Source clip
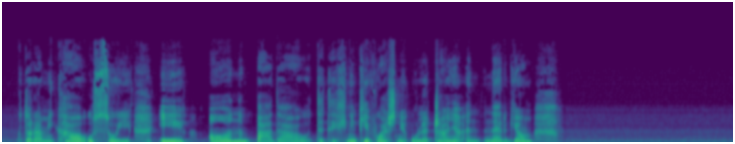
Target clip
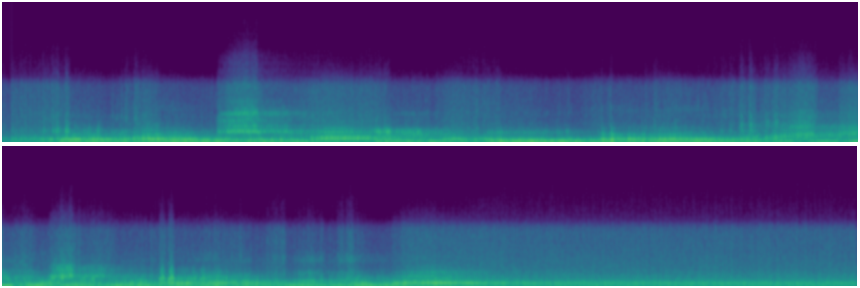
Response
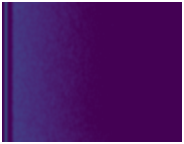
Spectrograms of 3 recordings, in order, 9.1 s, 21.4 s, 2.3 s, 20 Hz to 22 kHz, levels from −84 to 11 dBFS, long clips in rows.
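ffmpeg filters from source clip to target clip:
-filter_complex "[0:a]aeval=exprs='val(0)+0.5*0.0376*sgn(val(0))':c=same,equalizer=f=1.5k:w=2.2:g=11.5,acompressor=threshold=-21dB:ratio=3,asplit=2[a][b];[b]adelay=168,lowpass=f=2.9k:p=1,volume=-3dB,asplit=2[c][d];[d]adelay=168,lowpass=f=2.9k:p=1,volume=0.47,asplit=2[e][f];[f]adelay=168,lowpass=f=2.9k:p=1,volume=0.47,asplit=2[g][h];[h]adelay=168,lowpass=f=2.9k:p=1,volume=0.47,asplit=2[i][j];[j]adelay=168,lowpass=f=2.9k:p=1,volume=0.47,asplit=2[k][l];[l]adelay=168,lowpass=f=2.9k:p=1,volume=0.47[m];[a][c][e][g][i][k][m]amix=inputs=7:normalize=0,asetrate=18846,aresample=44100,aeval=exprs='0.398*(cos(1*acos(clip(val(0)/0.398,-1,1)))-cos(1*PI/2))+0.1*(cos(2*acos(clip(val(0)/0.398,-1,1)))-cos(2*PI/2))+0.02*(cos(6*acos(clip(val(0)/0.398,-1,1)))-cos(6*PI/2))':c=same,asplit=2[n][o];[1:a]atrim=start_sample=2205,adelay=114[p];[o][p]afir=irnorm=-1:irlink=0,volume=8.5dB[q];[n][q]amix=inputs=2:normalize=0,volume=-1.5dB"

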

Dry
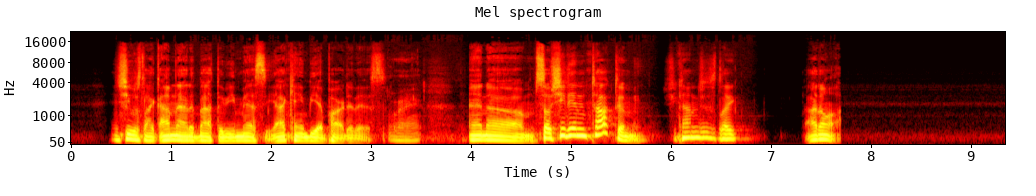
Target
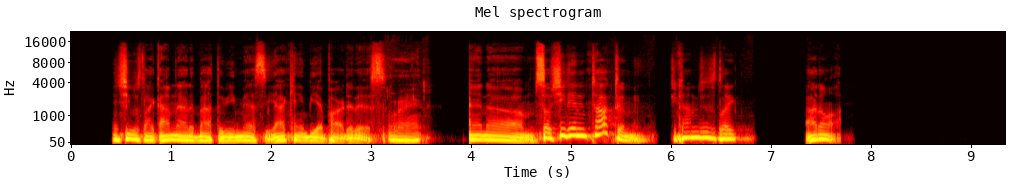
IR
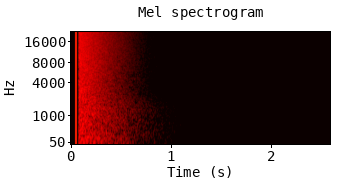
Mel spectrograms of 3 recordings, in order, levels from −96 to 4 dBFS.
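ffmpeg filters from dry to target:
-af "agate=range=-40dB:threshold=-41dB:ratio=16:detection=peak,bass=f=250:g=15,treble=f=4k:g=5,acompressor=threshold=-17dB:ratio=8,volume=-4.5dB"

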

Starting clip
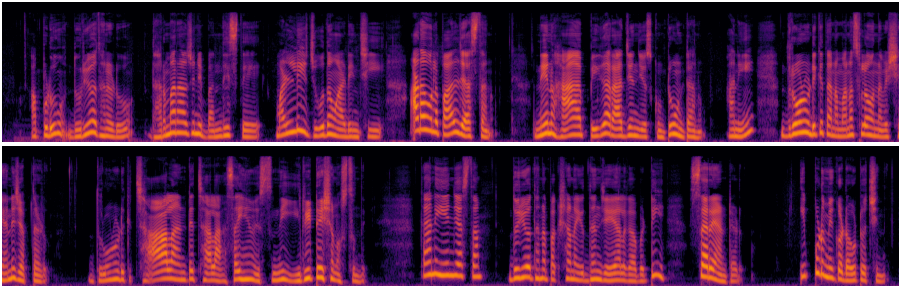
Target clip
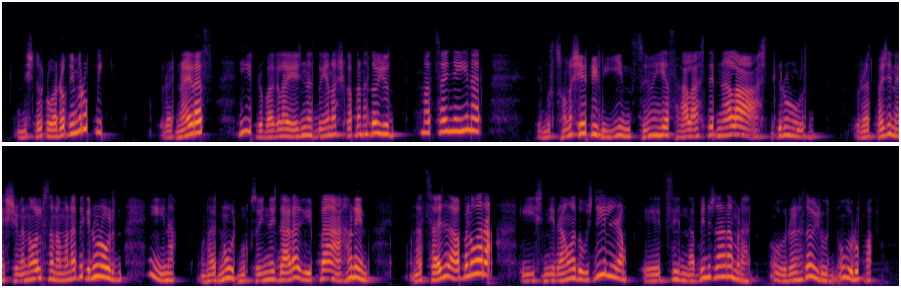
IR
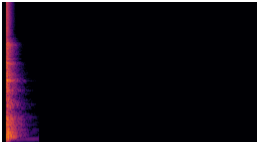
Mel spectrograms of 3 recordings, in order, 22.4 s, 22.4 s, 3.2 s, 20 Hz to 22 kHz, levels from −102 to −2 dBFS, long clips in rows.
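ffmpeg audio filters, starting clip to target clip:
-af "areverse,highpass=130,equalizer=f=450:t=q:w=4:g=3,equalizer=f=700:t=q:w=4:g=9,equalizer=f=1.4k:t=q:w=4:g=-5,equalizer=f=2k:t=q:w=4:g=-9,equalizer=f=2.9k:t=q:w=4:g=-4,lowpass=f=3.5k:w=0.5412,lowpass=f=3.5k:w=1.3066,bandreject=f=60:t=h:w=6,bandreject=f=120:t=h:w=6,bandreject=f=180:t=h:w=6,bandreject=f=240:t=h:w=6,volume=-5.5dB"

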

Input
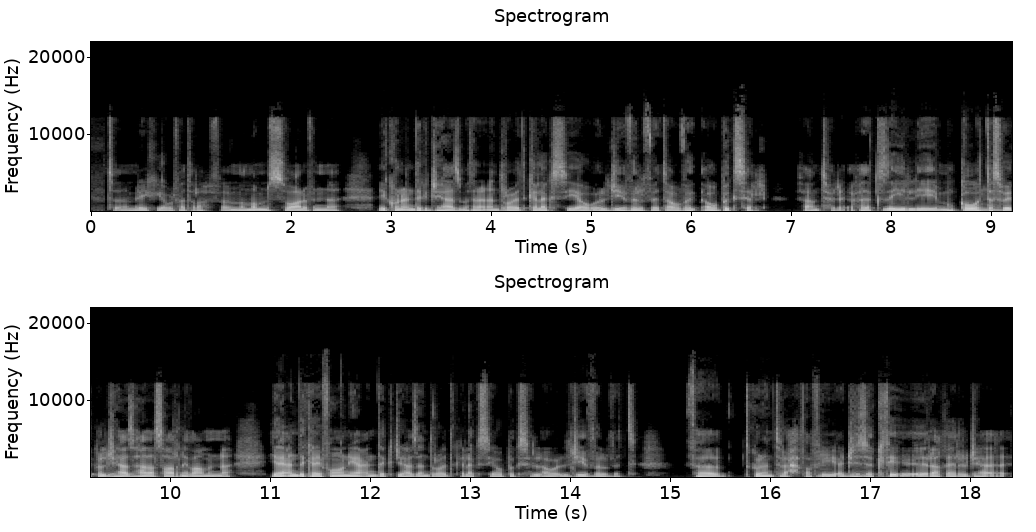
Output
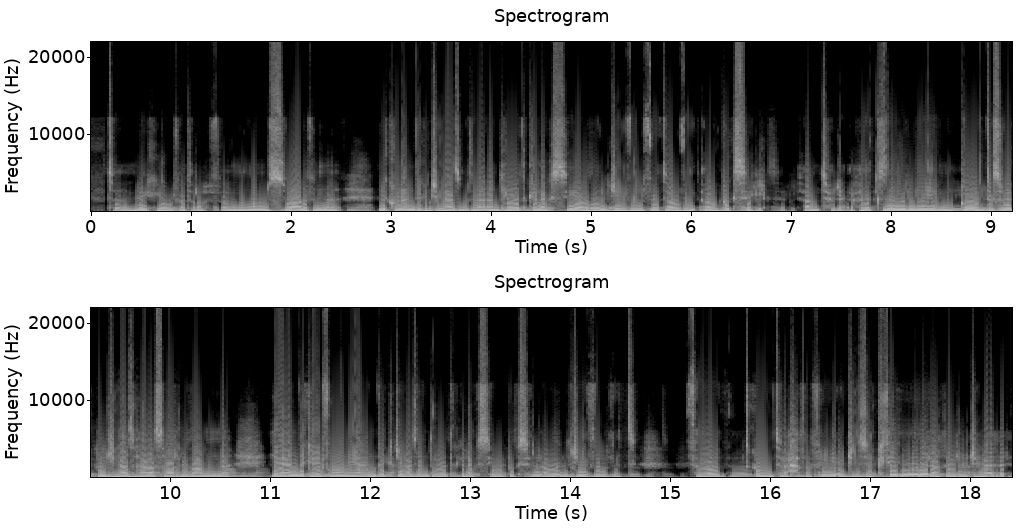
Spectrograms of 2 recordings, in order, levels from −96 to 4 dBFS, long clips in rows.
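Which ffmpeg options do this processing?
-filter_complex "[0:a]acontrast=53,asplit=2[a][b];[b]adelay=334,lowpass=f=1.1k:p=1,volume=-16.5dB,asplit=2[c][d];[d]adelay=334,lowpass=f=1.1k:p=1,volume=0.2[e];[a][c][e]amix=inputs=3:normalize=0,aeval=exprs='(tanh(15.8*val(0)+0.45)-tanh(0.45))/15.8':c=same"

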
